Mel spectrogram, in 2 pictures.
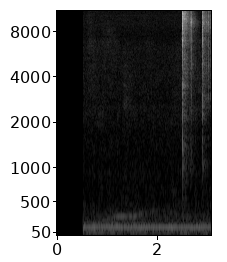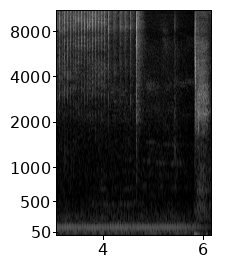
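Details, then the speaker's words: Steady hum with a few sharp ratcheting clicks as an Ozempic injection pen with a thin short needle is used for a self-given injection. "you're going to stick it in it's going to make a little noise so"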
